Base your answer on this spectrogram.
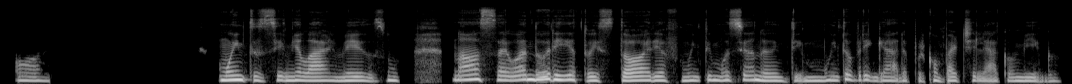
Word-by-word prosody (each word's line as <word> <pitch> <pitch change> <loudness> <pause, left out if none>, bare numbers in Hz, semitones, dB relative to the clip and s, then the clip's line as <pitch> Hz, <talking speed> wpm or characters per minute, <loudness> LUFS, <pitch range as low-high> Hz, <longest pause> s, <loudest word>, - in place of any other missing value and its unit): Olha. 175 -2 -4 1.7
Muito 200 0 +4
similar 180 +1 +1
mesmo. 175 0 -1 0.5
Nossa! 210 0 +1
Eu 190 -1 +1
adorei 215 0 +5
a - - +1
tua 180 -3 -2
história, 185 +2 +1
foi 175 - -12
muito 180 +1 -3
emocionante. 190 - 0
Muito 175 +5 0
obrigada 180 -4 -3
por - - -11
compartilhar 110 - -4
comigo. 160 -2 -3
180 Hz, 100 wpm, -21 LUFS, 170-200 Hz, 1.7 s, adorei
